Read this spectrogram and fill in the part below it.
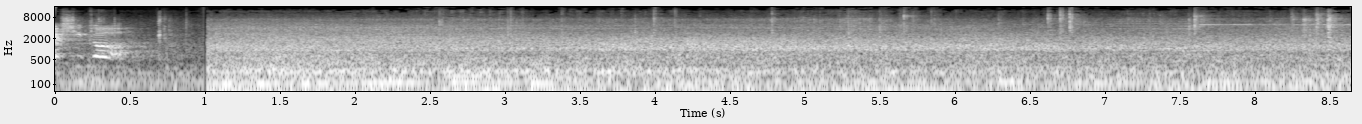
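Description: Traffic rumbles along a street outdoors.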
